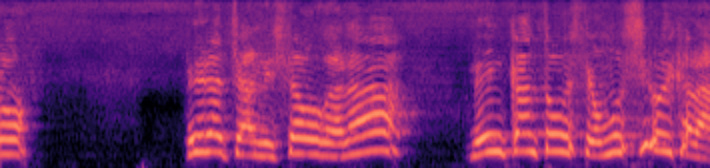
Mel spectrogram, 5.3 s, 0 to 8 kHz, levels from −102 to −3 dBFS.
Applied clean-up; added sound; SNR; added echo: neural mask model Resemble Enhance denoiser.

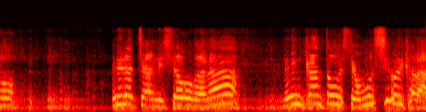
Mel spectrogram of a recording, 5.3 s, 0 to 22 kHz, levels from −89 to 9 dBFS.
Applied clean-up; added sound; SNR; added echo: neural mask model RNNoise.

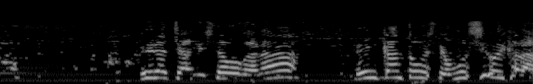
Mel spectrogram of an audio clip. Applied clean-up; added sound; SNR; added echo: classical method spectral subtraction.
